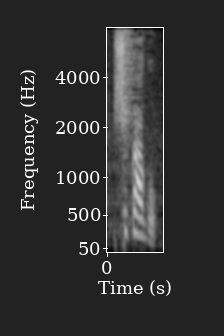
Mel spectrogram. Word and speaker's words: Chicago: largest cities in U.S and the word is pronounced as Chicago the word with the spelling be r o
